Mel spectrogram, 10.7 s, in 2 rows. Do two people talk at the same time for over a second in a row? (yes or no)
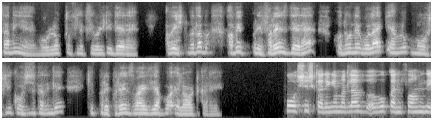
no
